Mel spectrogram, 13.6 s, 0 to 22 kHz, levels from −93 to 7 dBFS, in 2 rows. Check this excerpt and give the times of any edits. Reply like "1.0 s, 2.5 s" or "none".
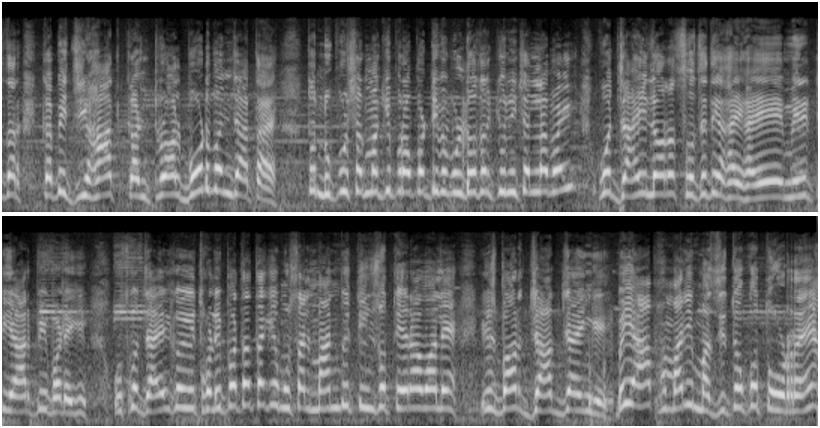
4.8 s, 11.9 s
